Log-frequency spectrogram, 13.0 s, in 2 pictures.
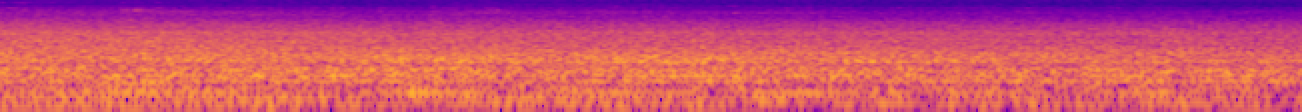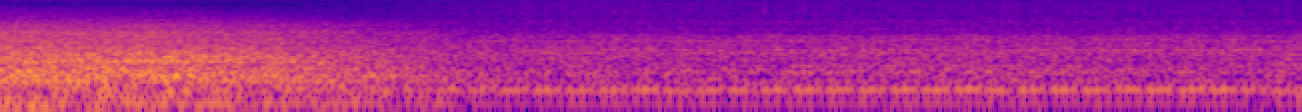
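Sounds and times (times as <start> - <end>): freight cars rumbling on rails: 0.0 - 13.0
low engine hum: 0.0 - 13.0.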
